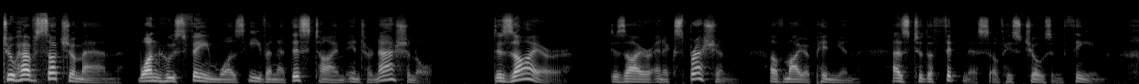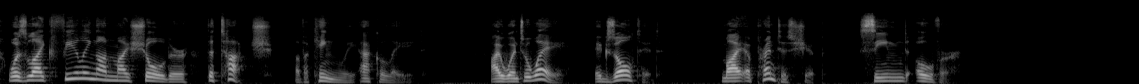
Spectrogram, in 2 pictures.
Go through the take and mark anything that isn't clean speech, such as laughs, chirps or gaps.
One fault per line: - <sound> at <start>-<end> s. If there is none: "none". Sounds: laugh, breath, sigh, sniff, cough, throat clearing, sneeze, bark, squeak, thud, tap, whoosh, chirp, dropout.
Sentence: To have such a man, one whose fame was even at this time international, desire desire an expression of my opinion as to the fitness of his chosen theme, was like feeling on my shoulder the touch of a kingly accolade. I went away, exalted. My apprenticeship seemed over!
none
